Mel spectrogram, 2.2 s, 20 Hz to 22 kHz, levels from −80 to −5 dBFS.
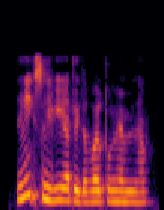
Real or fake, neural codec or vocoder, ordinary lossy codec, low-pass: fake; codec, 16 kHz, 1 kbps, FreqCodec, larger model; MP3, 96 kbps; 7.2 kHz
